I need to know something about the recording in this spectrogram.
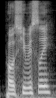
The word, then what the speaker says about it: posthumously: Posthumously.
